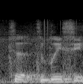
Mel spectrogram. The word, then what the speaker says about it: Tbilisi: Tbilisi.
